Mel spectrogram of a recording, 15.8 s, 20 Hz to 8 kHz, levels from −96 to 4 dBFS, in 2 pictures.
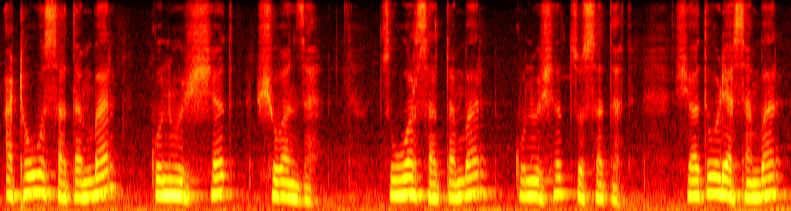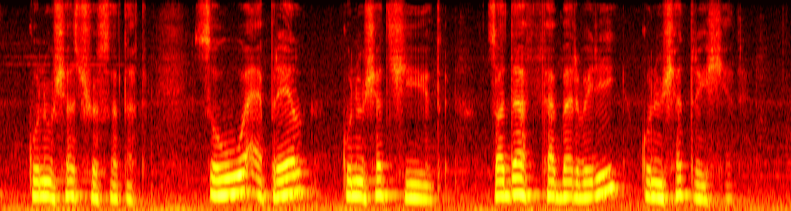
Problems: none marked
